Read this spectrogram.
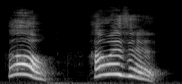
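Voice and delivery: very high, loud, slow question; sweetie character. Acted. Sweetie asking the traveller about the place, high put-on voice. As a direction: call out curiously in a squeaky voice.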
